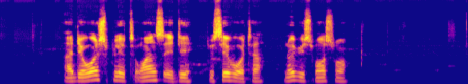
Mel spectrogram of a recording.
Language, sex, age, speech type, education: Nigerian Pidgin, male, 46-60, read, tertiary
